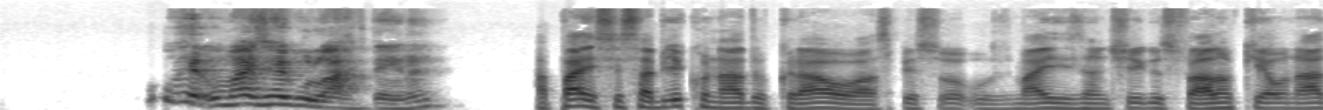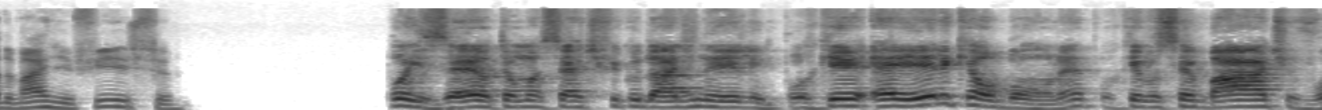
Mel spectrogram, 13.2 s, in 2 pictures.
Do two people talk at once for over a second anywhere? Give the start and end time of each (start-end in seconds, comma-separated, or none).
none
